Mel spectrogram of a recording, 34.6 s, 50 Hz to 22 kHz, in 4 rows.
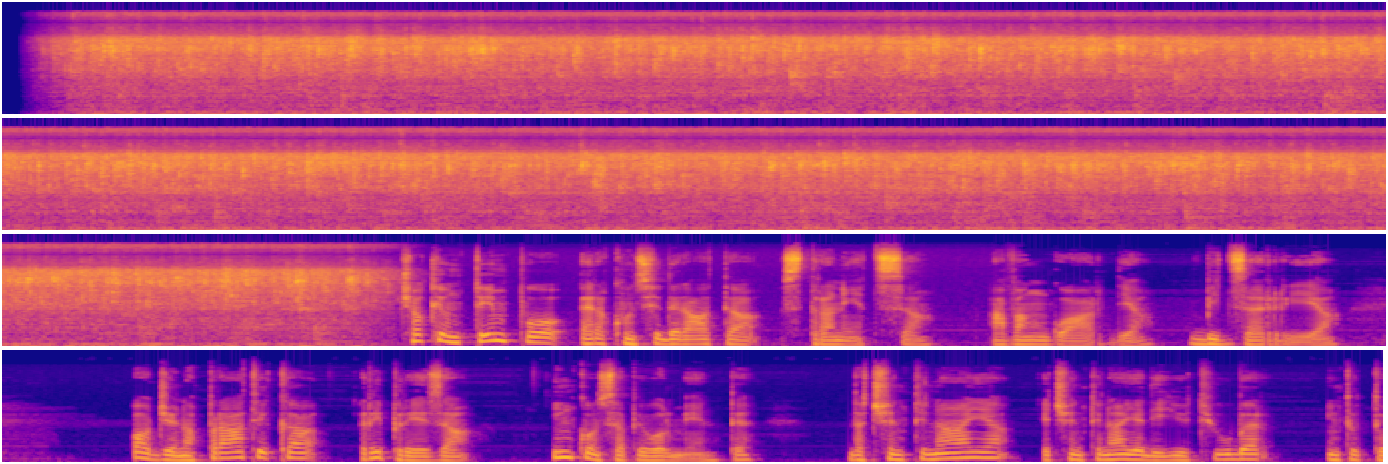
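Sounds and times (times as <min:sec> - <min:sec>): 
water gushing into a bathtub: 0:00.1 - 0:19.8
speech: 0:19.9 - 0:25.7, 0:26.8 - 0:34.5.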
